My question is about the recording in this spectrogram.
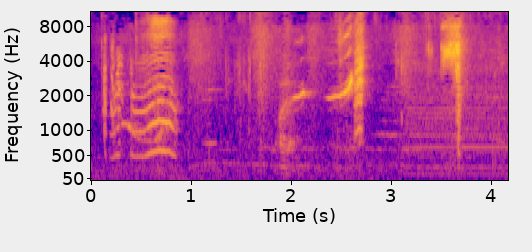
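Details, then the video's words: Parrot kept as a talking bird: a loud harmonic wavering call, then two upward-sweeping whistles and a brief high squeak, with soft background noise. "parrot talk evrythig"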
